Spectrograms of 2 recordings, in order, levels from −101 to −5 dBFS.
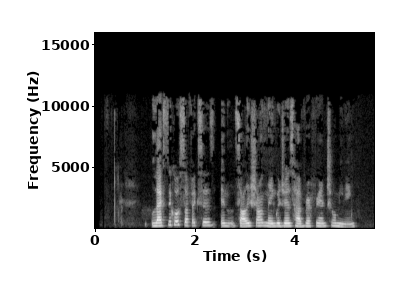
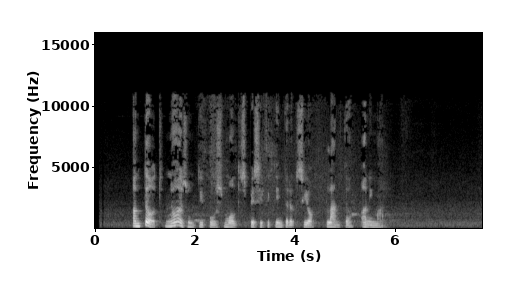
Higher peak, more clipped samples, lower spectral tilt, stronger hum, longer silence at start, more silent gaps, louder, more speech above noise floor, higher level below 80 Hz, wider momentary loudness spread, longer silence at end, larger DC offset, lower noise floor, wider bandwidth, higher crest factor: about the same, -4 dBFS vs -6 dBFS; neither; second, -4 dB/octave vs -5.5 dB/octave; neither; first, 1.1 s vs 0.75 s; neither; first, -23 LUFS vs -29 LUFS; about the same, 36 dB vs 35 dB; about the same, -80 dBFS vs -82 dBFS; second, 10 LU vs 14 LU; second, 0.4 s vs 2 s; neither; second, -59 dBFS vs -63 dBFS; about the same, 11.5 kHz vs 11.5 kHz; about the same, 20 dB vs 24 dB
